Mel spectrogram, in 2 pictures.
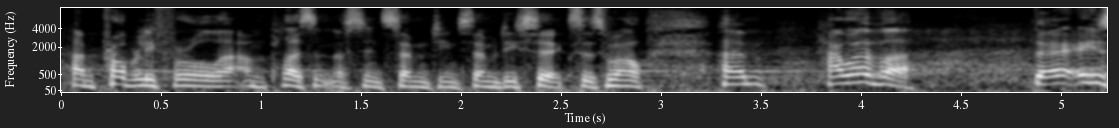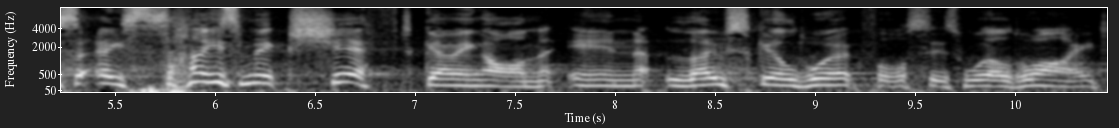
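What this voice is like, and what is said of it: British English accent. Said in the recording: “I am British, so I feel I should apologize for the accent.”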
